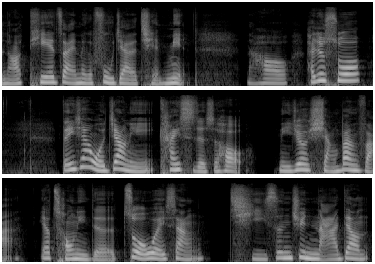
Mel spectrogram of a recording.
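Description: A woman from Taiwan with a Taiwanese Mandarin accent, hosting a solo podcast in an animated, chatty storytelling way. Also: on the high side, dry recording, studio quality. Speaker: podcast host.

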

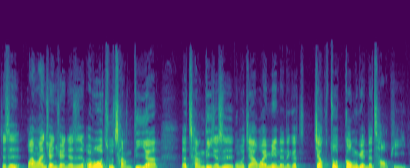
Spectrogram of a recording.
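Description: A young man with a Taiwanese Mandarin accent and a slightly high voice hosts a podcast, telling a story in a lively, casual, animated way. He acts out other people's lines, quoting them in shifting voices.

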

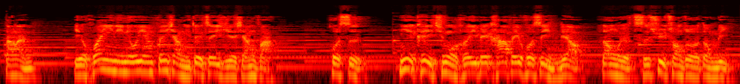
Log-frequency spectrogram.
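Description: Fast host over guitar. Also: male voice, medium pitch, expressive. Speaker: podcast host. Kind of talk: podcast outro. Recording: dull lo-fi with guitar music.

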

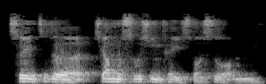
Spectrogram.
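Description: A low-voiced man speaks as a church deacon explaining scripture in an interview. He talks earnestly, pausing on long fillers and restarting phrases as he thinks. The recording carries a noticeable echo from the room. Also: animated, warm tone. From Chinese-speaking, living in Canada.

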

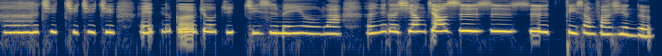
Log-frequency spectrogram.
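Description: A woman's voice: very high-pitched, steady tone, slow, a little mellow, no room sound, studio quality, voice pushed up, heavily acted. A woman voicing a timid, boastful young male beetle who stammers and whimpers. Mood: sheepish.

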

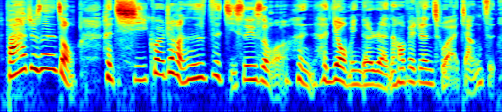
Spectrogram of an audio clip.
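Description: A woman in her thirties with a Taiwanese Mandarin accent tells a story in a quick, lively chat. Her tone is mellow and dark, with a very animated, wide-ranging pitch. She puts on voices for the people she quotes, in a dry, close room. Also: dry recording. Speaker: podcast co-host.

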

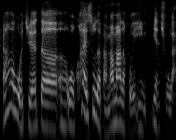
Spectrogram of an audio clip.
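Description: Husky-voiced woman hosting a chatty podcast. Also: fairly low pitch, sing-song, brisk, no room sound, dull audio. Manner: chatty, reads out listener comments with laughs. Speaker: podcast host. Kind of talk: casual podcast interview.

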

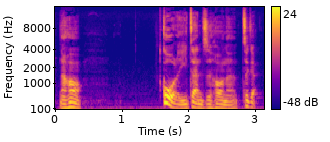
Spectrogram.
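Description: A man's voice: lowish voice, moderate pace, a little mellow, breathy edge. A young man with a Taiwanese Mandarin accent, a podcast host telling a heated story and ranting bluntly. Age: young adult.

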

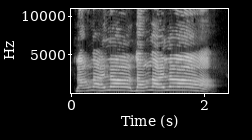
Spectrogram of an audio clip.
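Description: A bright, piercing little shepherd boy in a children's storybook, prankish and shouty, as a woman puts him on. He yells loud and high above the narration. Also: steady tone, slow, heavily acted. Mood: panicked shouting. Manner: shouting, laughing teasingly. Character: mischievous young shepherd boy.

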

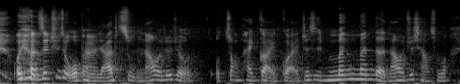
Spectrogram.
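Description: A woman co-hosting a casual podcast chat, telling a lively story and acting out what her friends said. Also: mid-range voice, rapid-fire. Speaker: podcast co-host. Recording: faint hiss.

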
